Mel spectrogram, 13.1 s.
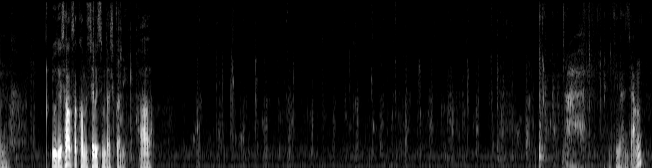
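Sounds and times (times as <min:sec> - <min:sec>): chewing raw fish: 0:00.2 - 0:03.0, 0:03.7 - 0:13.0.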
